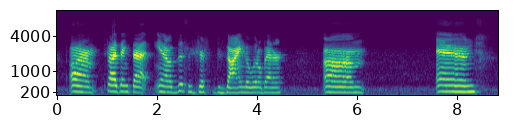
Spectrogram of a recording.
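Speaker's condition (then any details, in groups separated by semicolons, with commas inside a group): Cerebral palsy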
